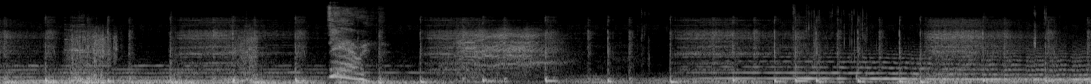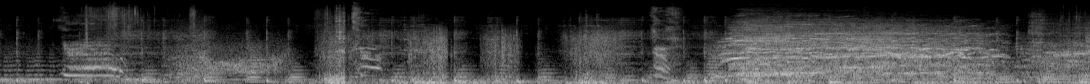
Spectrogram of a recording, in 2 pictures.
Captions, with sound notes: [Stone grinding] Damn it! Aaahhh! [Grunts, groans] [Stone grinding] [Loud roar]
